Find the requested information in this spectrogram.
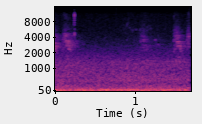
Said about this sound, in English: It's another nice day out, and I think if you listen, you could probably hear the birds.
